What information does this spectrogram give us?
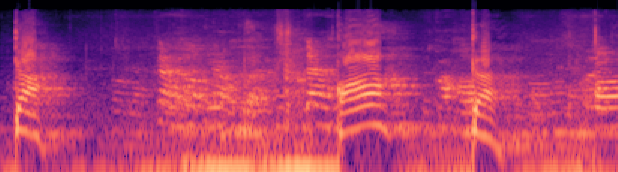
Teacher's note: کاف زبان کی جڑ تالو کی سخت والی جگہ سے لگتی ہے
